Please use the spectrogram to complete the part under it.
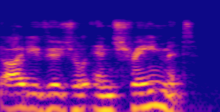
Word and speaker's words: audiovisual entrainment: Can you talk about your audiovisual entertainment, your cranial electrostimulation, and your transcranial DC stimulation? – Yes, actually, I've been talking about the audiovisual entrainment, is how you pronounce that.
